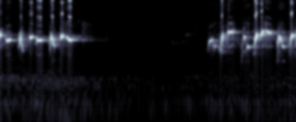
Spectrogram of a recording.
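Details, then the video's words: Sooty-headed bulbul song used for lure-calling and tutoring: a quick string of sharp chirped notes fading out, a second of quiet, then a rapid jumble of higher bubbling notes. "SUARA BURUNG TRUCUKAN RIBUT UNTUK PIKAT DAN MASTERAN ,SUARANYA ROPEL DAN PANJANG"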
